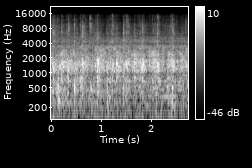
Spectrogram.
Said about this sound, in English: And so thank all of you for showing up here tonight, and give yourselves a round of applause for that.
